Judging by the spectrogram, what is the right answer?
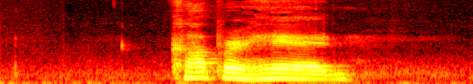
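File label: "copperhead", English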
